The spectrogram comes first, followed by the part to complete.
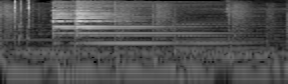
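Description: Cartoon notification-bell sound effect: a short click, then a bell ding about half a second in that rings out and fades over about a second, over background music.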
